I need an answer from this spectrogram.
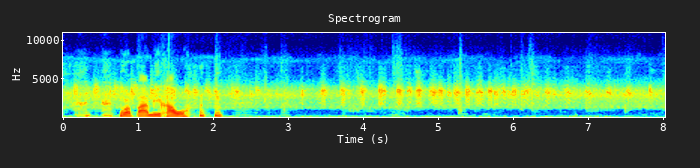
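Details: Several quick, throaty frog croaks in a rice-field setting, packed into the first two seconds, then only a steady shrill insect chorus with faint ticking continues.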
